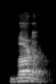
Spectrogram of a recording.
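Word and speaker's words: butter: Flap টি ড এর মতো হয়। যেমন দেখেন ফ্লাপ টি, ফ্লাপ টি মানে কি জানেন, যেটা ভাষা থাকে, ভাষা, অর্থাৎ বার্ডার, বার্ডার, অর্থাৎ ফ্লাপ, ফ্লাপ করতেছে, বার্ডার, বাটার নট বাটার, বার্ডার, বার্ডার, মাখা।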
